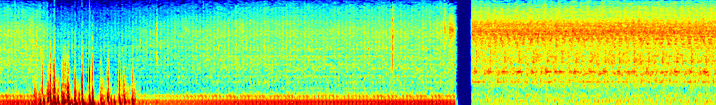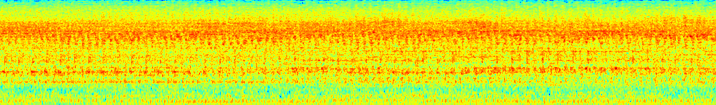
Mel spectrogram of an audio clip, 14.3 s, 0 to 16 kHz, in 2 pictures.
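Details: 1988 Volvo 240 GL: engine starts, then idles with an irregular light knock about four per second over the running note, most likely piston slap (unconfirmed); engine otherwise runs fine.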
